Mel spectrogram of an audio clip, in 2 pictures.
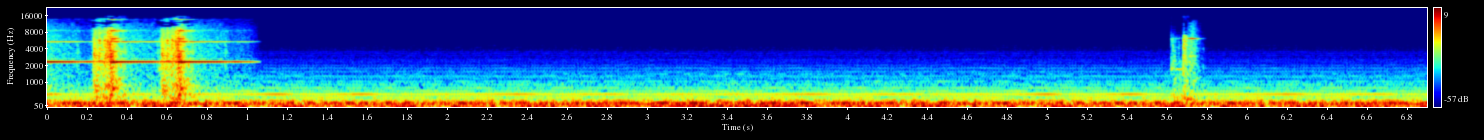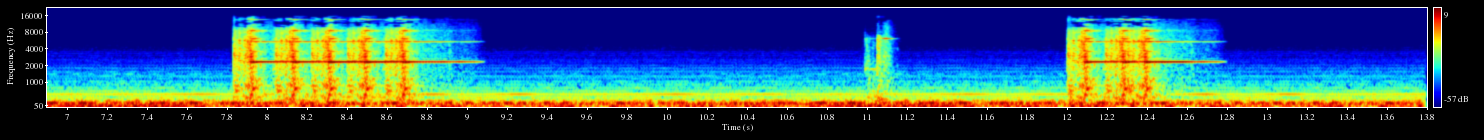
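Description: A short metallic jingle sounds with each purchase.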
